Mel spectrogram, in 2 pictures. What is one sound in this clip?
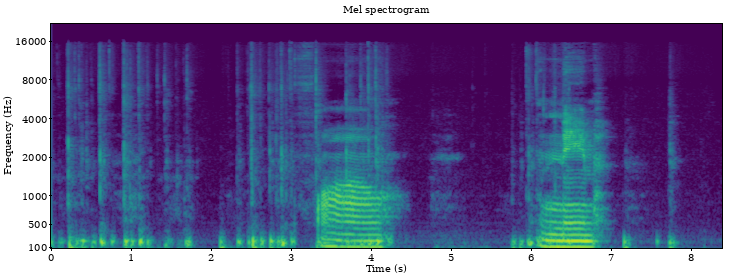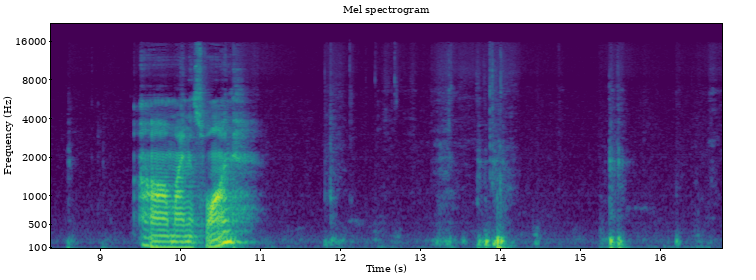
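Keyboard keys click rapidly as someone types.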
